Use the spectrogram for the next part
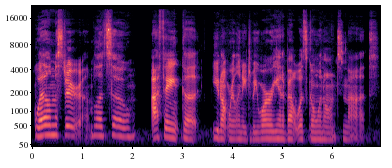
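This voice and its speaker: A woman's voice: fairly low pitch, fairly even intonation, measured pace. A woman game master playing a genial, sinister businessman who gives polite, dismissive orders in a tabletop game. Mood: calmly commanding.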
